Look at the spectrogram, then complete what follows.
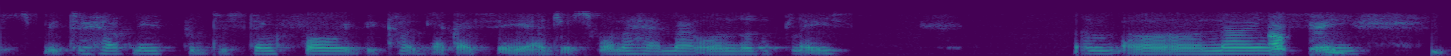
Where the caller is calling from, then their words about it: Florida, United States; calling from Florida.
